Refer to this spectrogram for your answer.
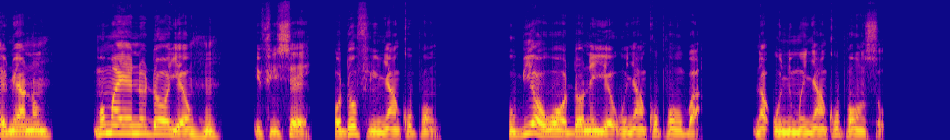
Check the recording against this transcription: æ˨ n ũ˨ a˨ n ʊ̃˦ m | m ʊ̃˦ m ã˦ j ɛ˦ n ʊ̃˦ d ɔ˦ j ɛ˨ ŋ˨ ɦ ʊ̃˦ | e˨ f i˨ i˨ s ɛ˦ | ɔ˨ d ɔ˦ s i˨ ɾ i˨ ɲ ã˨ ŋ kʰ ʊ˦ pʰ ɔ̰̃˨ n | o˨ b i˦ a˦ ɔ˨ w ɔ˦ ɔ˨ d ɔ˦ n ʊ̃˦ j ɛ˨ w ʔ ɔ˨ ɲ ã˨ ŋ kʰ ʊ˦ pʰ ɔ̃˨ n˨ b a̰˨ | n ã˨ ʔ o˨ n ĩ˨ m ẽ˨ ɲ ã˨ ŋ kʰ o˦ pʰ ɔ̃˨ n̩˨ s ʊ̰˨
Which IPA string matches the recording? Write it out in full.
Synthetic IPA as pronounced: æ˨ n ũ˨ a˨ n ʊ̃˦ m | m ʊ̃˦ m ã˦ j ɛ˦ n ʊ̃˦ d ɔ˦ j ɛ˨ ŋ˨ ɦ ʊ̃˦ | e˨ f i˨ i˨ s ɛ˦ | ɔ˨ d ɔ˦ f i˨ ɾ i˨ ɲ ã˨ ŋ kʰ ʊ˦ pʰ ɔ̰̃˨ n | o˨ b i˦ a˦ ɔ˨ w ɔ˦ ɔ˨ d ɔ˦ n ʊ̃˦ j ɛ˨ w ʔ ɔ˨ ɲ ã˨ ŋ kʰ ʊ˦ pʰ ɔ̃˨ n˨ b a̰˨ | n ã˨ ʔ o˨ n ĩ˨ m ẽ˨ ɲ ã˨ ŋ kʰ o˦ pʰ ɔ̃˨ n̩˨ s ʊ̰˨

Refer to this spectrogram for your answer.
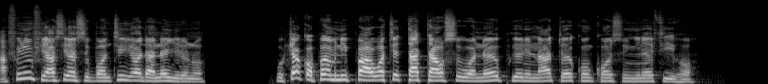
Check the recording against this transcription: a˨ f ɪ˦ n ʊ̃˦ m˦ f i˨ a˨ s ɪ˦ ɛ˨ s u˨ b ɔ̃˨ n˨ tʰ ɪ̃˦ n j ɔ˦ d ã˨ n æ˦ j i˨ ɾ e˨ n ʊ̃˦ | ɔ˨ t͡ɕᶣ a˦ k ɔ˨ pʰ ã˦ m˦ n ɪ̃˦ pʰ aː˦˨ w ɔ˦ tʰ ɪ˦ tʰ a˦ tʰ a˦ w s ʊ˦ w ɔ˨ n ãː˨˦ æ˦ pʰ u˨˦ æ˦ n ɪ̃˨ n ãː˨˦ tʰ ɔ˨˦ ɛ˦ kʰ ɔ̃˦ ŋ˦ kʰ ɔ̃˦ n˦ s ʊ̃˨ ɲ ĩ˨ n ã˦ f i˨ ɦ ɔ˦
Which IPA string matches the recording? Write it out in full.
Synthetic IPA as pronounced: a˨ f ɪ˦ n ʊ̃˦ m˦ f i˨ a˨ s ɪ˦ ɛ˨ s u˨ b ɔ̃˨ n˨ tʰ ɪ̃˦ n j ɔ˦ d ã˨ n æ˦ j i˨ ɾ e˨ n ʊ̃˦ | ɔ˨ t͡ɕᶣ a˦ k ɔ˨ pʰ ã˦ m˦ n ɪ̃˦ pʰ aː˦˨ w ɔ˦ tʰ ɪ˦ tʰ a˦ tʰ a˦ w s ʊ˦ w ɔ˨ n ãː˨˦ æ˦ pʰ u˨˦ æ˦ n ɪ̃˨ n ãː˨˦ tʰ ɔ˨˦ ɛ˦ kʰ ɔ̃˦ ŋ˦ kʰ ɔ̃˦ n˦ s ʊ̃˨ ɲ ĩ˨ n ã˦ f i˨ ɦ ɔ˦

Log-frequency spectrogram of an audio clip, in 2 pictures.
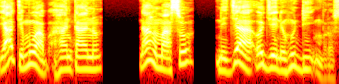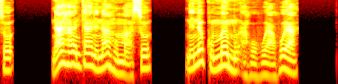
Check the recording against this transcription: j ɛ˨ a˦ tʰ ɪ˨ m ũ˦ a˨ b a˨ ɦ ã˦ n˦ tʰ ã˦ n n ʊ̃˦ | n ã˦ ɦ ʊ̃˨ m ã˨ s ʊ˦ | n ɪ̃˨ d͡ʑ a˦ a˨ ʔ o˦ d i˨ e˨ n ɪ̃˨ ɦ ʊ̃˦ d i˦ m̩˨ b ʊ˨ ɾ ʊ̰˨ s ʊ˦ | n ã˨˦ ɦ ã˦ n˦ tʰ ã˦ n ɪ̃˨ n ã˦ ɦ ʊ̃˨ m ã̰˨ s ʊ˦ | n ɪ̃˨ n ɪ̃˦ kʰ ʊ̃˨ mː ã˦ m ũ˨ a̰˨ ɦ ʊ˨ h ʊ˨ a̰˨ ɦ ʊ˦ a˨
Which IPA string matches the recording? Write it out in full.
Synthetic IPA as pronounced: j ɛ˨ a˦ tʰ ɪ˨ m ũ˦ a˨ b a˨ ɦ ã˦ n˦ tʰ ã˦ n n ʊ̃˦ | n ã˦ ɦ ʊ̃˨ m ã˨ s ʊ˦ | n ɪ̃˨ d͡ʑ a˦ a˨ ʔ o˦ d͡ʑ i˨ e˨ n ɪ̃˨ ɦ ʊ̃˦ d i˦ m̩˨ b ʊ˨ ɾ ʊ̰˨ s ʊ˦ | n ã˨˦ ɦ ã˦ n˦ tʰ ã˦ n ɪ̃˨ n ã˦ ɦ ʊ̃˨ m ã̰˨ s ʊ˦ | n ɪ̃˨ n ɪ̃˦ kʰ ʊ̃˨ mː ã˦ m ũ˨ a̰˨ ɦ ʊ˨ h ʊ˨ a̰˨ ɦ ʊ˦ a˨

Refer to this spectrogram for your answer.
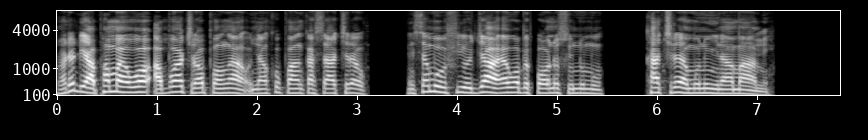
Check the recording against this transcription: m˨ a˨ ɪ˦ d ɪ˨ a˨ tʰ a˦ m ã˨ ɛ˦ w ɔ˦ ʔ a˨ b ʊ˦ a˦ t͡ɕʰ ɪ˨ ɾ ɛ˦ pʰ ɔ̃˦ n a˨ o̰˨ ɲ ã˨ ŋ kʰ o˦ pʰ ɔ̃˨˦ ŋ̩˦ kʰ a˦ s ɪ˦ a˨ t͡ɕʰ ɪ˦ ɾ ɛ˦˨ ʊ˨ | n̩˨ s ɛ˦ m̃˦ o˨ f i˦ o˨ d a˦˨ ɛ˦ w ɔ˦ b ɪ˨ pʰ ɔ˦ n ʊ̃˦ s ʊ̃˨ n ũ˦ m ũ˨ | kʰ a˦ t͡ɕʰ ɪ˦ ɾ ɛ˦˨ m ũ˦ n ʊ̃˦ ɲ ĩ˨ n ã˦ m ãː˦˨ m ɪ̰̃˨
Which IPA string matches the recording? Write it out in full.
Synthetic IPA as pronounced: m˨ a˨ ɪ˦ d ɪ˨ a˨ pʰ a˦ m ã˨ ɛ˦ w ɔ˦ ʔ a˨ b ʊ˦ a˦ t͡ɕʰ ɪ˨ ɾ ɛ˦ pʰ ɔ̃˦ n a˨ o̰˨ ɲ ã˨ ŋ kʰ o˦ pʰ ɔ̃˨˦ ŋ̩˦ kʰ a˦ s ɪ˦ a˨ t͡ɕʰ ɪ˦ ɾ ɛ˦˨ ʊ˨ | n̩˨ s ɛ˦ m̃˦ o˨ f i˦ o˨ d͡ʑ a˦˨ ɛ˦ w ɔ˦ b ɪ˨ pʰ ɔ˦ n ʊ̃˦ s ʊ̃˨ n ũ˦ m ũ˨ | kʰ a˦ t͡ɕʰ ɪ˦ ɾ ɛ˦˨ m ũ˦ n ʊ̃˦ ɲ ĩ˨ n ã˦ m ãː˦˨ m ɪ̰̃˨

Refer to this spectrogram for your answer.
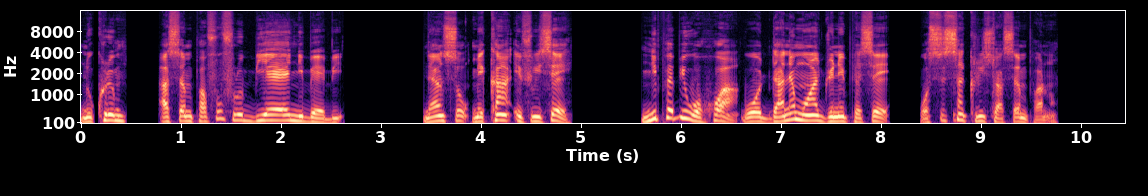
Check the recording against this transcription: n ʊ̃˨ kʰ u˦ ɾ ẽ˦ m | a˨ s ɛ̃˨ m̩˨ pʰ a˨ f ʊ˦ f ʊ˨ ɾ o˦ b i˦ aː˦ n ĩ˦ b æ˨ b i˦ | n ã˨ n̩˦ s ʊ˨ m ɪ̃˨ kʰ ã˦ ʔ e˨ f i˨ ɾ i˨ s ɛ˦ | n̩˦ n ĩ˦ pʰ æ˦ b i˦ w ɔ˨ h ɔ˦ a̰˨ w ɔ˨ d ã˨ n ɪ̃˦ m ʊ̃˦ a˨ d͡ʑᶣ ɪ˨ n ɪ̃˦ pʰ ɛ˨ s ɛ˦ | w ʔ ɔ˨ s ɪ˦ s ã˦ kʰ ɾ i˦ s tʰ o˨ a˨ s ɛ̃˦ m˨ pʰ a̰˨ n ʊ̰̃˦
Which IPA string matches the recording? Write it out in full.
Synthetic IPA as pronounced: n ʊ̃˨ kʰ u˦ ɾ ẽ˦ m | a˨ s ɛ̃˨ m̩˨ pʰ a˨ f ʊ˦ f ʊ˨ ɾ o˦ b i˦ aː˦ n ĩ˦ b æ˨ b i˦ | n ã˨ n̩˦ s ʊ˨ m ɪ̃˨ kʰ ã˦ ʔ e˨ f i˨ ɾ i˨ s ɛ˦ | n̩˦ n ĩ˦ pʰ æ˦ b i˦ w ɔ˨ h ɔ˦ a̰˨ w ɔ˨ d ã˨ n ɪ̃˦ m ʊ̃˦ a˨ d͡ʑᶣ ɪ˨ n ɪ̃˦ pʰ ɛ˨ s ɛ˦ | w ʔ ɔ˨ s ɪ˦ s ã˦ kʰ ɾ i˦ s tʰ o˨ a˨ s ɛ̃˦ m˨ pʰ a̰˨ n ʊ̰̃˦

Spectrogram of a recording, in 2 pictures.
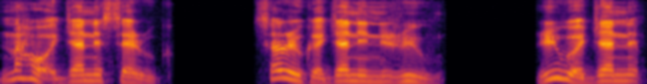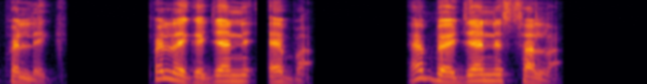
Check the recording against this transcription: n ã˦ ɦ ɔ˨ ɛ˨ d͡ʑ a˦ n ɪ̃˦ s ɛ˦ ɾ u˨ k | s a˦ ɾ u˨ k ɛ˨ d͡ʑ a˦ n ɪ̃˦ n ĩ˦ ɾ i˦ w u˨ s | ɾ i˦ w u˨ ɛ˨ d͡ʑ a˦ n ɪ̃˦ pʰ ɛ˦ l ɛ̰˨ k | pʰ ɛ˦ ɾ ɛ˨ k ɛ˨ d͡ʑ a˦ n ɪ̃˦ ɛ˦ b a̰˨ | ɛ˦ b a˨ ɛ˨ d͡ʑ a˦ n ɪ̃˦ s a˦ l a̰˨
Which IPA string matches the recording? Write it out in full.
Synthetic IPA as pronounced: n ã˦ ɦ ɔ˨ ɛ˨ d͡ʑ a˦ n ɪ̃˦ s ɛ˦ ɾ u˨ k | s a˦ ɾ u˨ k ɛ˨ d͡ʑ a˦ n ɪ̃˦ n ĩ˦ ɾ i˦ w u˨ | ɾ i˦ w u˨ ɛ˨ d͡ʑ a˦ n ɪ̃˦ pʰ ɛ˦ l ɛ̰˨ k | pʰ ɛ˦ l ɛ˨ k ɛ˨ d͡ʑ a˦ n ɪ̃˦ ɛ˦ b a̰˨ | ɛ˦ b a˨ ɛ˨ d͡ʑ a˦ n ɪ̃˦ s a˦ l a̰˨

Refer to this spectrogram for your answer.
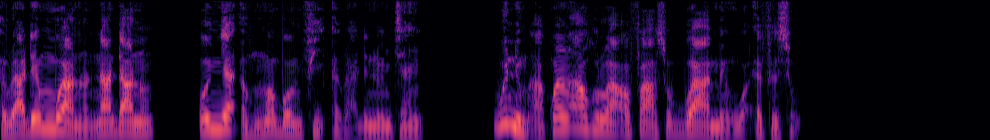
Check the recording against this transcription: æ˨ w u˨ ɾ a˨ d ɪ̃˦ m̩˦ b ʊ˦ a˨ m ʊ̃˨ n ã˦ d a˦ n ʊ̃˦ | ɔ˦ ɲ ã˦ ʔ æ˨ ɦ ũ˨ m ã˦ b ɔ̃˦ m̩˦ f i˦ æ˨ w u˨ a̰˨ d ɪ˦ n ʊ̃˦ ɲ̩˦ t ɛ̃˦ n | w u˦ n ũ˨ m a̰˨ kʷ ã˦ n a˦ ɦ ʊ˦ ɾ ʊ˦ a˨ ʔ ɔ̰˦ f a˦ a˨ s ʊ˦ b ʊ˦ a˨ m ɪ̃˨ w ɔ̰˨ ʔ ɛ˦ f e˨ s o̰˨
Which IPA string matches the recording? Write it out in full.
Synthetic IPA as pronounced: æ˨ w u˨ ɾ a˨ d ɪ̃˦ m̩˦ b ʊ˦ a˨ n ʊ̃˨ n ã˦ d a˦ n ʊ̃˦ | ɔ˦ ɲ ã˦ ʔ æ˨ ɦ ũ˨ m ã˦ b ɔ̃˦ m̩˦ f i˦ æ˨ w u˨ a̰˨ d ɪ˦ n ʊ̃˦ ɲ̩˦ t͡ɕʰ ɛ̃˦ n | w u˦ n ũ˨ m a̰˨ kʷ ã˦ n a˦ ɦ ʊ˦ ɾ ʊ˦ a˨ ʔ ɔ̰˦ f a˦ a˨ s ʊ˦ b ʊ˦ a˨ m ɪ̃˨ w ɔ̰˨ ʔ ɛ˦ f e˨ s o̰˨

